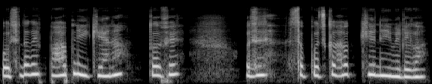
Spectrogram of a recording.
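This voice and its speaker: Girl doing a worried pregnant wife, super high voice, dry close sound, pleading. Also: steady tone, brisk, warm tone, no echo. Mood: tearful. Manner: pleading, tearful. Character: pregnant young wife, anxious and tearful. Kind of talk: fan story voice acting.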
